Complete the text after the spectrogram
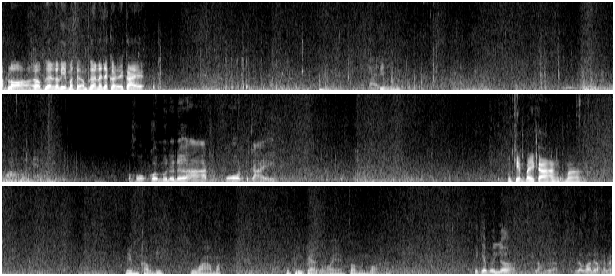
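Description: Rough sea waves surge and crash steadily.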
